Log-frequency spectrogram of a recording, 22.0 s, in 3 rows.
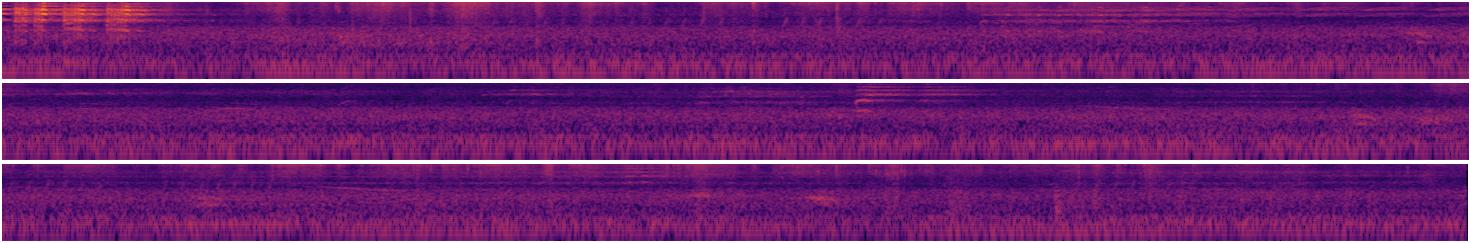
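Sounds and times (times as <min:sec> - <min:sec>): birds calling: 0:00.0 - 0:01.4, 0:02.3 - 0:08.0.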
